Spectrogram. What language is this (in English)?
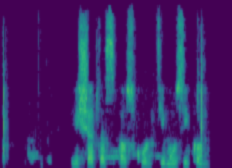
Esperanto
